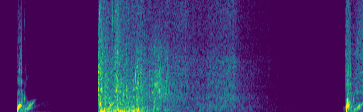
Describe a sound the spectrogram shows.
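A splash of water whooshes and fades.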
